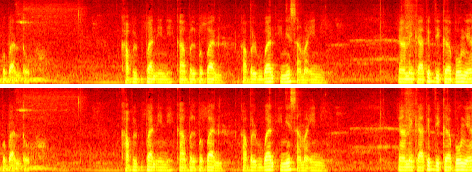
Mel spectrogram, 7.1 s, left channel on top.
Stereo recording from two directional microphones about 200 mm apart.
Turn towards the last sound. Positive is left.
turn(degrees=-5)  # may be behind; listen again after turning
